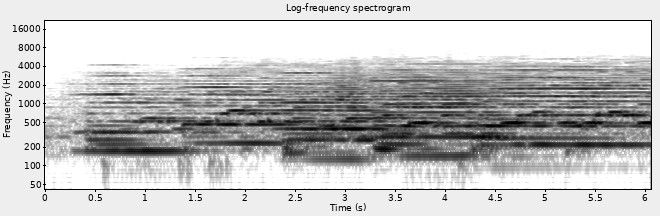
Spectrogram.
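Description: Piano accordion playing a slow passage of long held notes and chords. After a brief lull at the very start, a new phrase comes in and swells, then sustains.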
